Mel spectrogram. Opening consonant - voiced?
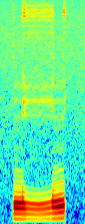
yes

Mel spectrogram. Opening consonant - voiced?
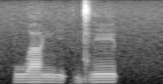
yes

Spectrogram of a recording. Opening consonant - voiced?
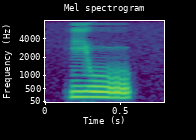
yes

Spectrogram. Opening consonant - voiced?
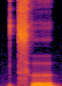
no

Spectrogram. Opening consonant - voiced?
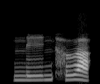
yes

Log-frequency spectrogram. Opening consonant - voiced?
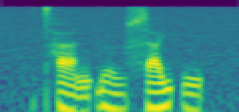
no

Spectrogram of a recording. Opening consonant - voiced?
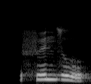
no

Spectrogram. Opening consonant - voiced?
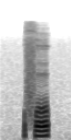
no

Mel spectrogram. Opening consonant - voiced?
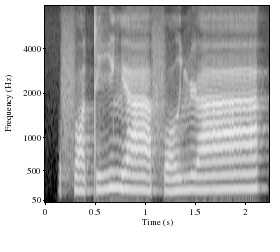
no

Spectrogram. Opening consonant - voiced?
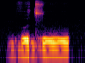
yes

